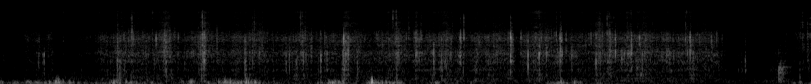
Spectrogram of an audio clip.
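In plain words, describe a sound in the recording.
Soil hisses and rattles as a sieve is shaken back and forth.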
